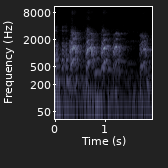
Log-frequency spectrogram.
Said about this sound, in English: He's getting happy. He's barking away.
